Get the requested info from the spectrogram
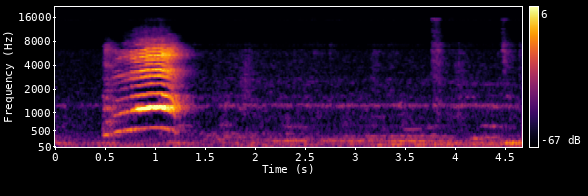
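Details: Indoors and alone, a sick goat bleats once, loud and nasal with rich harmonics, for under a second, then a faint steady hum and soft low murmuring continue in the room.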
